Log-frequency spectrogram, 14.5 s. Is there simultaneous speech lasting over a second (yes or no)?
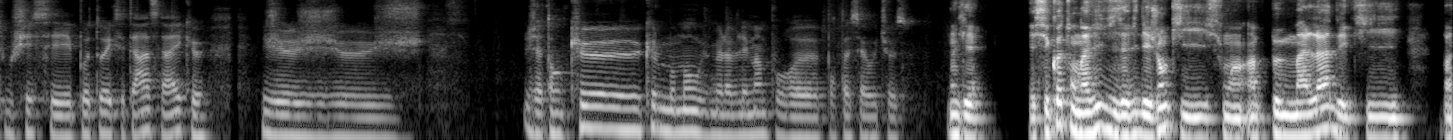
no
